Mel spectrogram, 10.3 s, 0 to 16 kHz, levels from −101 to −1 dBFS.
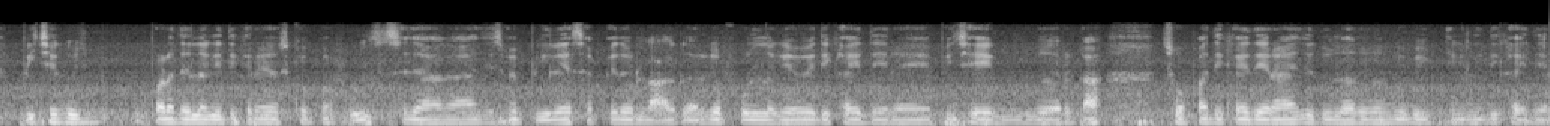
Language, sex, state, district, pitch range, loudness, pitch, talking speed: Hindi, male, Chhattisgarh, Korba, 105-110 Hz, -18 LUFS, 105 Hz, 265 wpm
